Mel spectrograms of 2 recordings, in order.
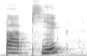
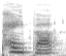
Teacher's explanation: Si on met la main devant la bouche, papier, on sent pas d'air. Alors qu'en anglais, si on dit paper, on sent l'air qui arrive sur la main. Donc avec le mot papier, vous pouvez vous entraîner à alléger un petit peu les sons de ces consonnes.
